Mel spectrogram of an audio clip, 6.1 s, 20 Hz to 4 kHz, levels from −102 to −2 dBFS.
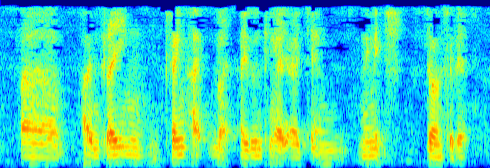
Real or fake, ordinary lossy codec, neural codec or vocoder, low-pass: fake; MP3, 16 kbps; codec, 44.1 kHz, 2.6 kbps, DAC; 3.6 kHz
